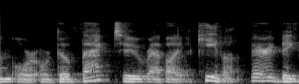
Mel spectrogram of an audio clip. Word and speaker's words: Akiva: go back to Rabbi Akiva, very big name, obviously. I'm sure most people watching are familiar with Rabbi Akiva, once again spelled with a B-A at the end, but pronounced with a V.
